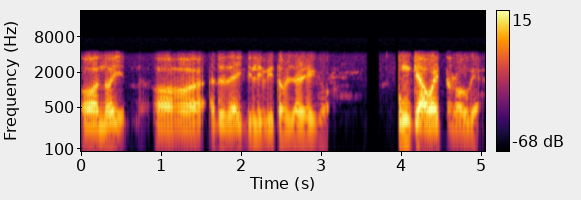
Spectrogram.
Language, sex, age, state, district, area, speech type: Manipuri, male, 30-45, Manipur, Churachandpur, rural, conversation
